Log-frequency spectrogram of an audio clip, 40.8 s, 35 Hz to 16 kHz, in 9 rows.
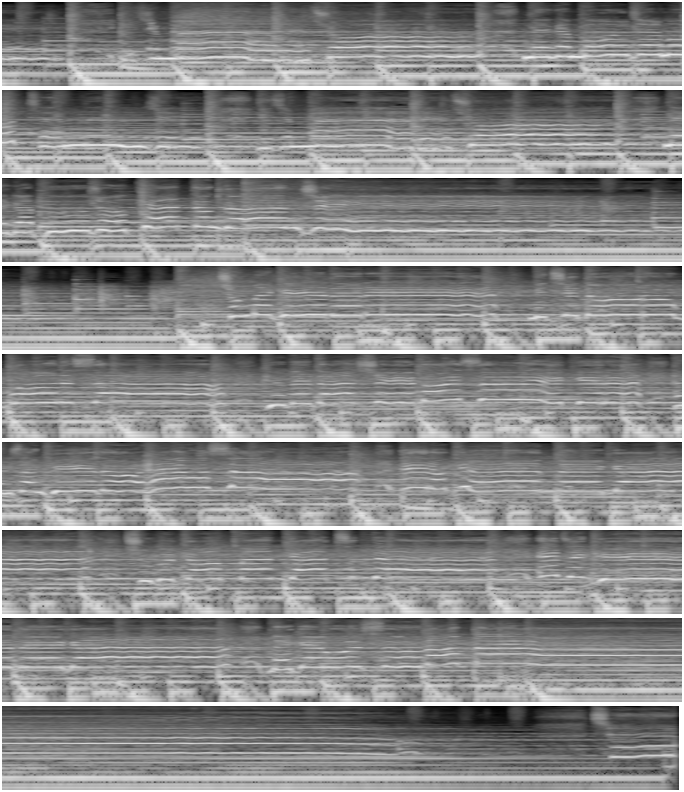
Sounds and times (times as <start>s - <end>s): Music: 0.0s - 40.7s.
